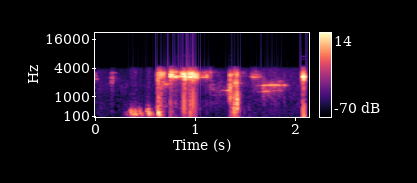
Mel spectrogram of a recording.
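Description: A phone's ringtone chirps through a short burst of bright electronic tones and clicks on a group phone call where a participant is unmuted, moderately loud, with no one speaking over it.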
